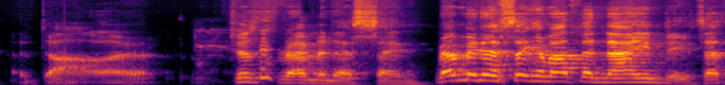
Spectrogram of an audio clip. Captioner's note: laughs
